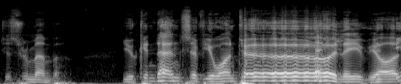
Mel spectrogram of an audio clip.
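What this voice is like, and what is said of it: Sung imitation of another person's voice. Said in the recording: “That was a good impression”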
